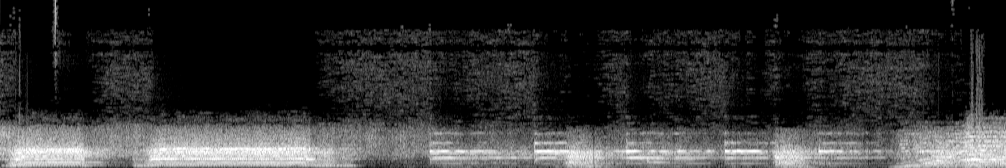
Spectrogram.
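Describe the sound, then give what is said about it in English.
A steam train whistle sounds in long, loud blasts, the first short and the next held for a couple of seconds, followed by more whistling as the train rumbles and pulls away, with no talking. “All aboard! Well, it looks as though we're ready to pull out.”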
